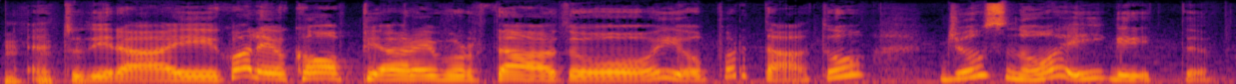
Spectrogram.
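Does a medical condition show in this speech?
No.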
